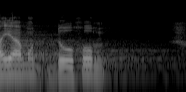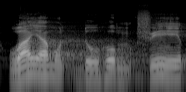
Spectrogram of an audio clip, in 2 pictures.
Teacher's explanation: Maka ini hukumnya syiddatul izhar, sangat-sangat diizharkan ya, tidak boleh didengungkan. Dibaca mim sukunnya dengan jelas tanpa didengungkan. Jadi mim sukun itu bertemu dengan waw dan fa, hanya 2 huruf ini yang harus diizharkan dengan bersangatan.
